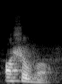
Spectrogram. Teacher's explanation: অ এর উচ্চারণটা বজায় থাকবে। বিবৃত উচ্চারণ হবে অশুভ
